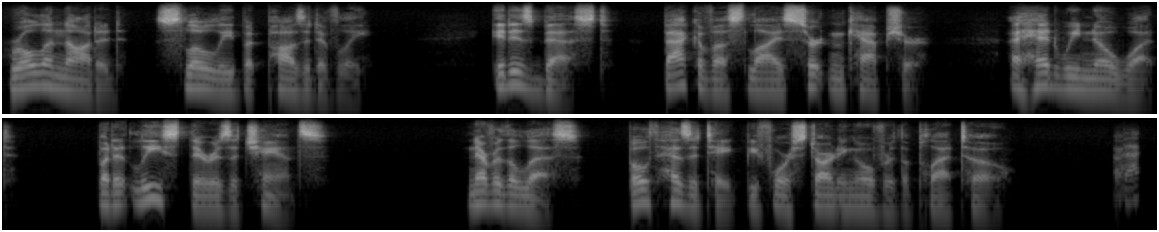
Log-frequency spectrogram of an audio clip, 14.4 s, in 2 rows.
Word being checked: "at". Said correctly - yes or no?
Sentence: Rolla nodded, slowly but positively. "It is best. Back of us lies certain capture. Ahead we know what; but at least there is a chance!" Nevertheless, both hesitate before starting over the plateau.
yes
